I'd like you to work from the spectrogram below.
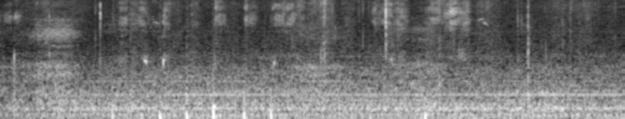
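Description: Marker writing on a dry erase board while a workout plan is drawn up: a few faint, short squeaky strokes scattered over a steady low background hum.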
